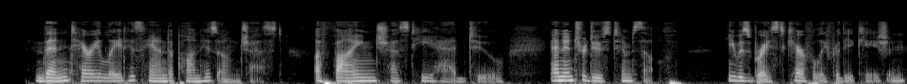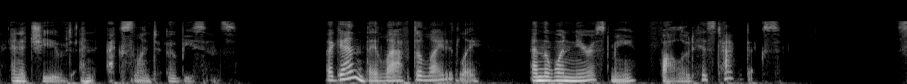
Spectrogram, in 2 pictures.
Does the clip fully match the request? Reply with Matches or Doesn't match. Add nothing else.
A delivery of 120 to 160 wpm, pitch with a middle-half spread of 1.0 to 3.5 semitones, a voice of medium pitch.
Doesn't match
